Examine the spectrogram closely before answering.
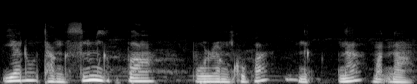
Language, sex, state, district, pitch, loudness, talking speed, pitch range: Garo, male, Meghalaya, North Garo Hills, 150 Hz, -15 LUFS, 70 wpm, 125-185 Hz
